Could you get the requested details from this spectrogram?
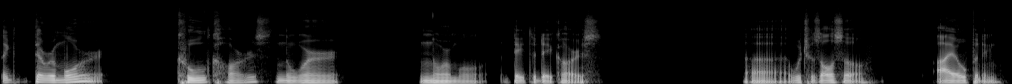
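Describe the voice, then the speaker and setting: A young man speaks in a very low, relaxed voice, dryly recorded. He co-hosts a podcast like a frat bro, telling stories casually with slang and constant swearing. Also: takes it slowly, gravelly, long pauses, no echo. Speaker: podcast co-host. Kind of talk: casual chat, storytelling.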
